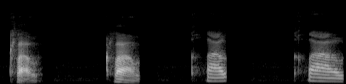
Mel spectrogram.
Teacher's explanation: the diphthongs in clout will be higher than the diphthong in cloud. The diphthong in cloud is closer to how most Americans would pronounce it. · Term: Canadian raising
